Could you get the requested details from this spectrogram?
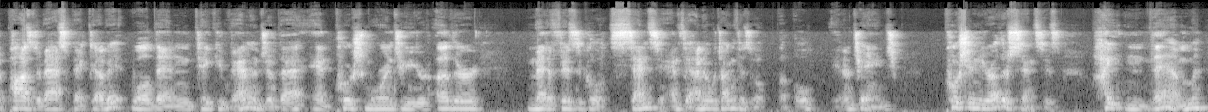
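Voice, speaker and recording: A man talks at a moderate pace in an ordinary speaking voice. His pitch is medium, with ordinary pitch variation. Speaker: podcast host. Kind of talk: live stream chat. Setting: live stream.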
